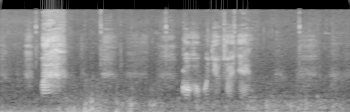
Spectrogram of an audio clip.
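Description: A man speaks quietly and with distress into a phone.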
